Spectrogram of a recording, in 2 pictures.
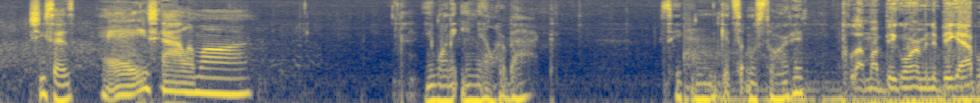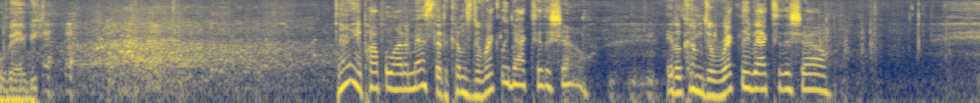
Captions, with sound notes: She says, hey, Shalimar, you wanna email her back? See if you can get something started. Pull out my big worm in the Big Apple, baby. (laughing) Now you pop a lot of mess that it comes directly back to the show. It'll come directly back to the show.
